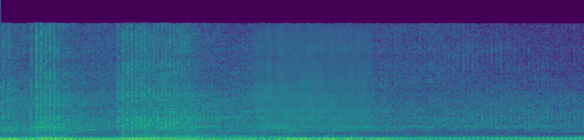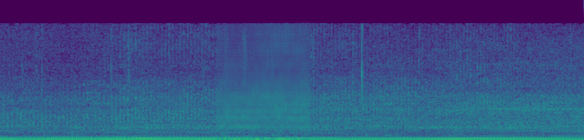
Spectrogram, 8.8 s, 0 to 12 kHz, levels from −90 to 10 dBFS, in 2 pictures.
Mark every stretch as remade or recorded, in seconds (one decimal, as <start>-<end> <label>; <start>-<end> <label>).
0.0-1.9 recorded; 1.9-2.8 remade; 2.8-6.0 recorded; 6.0-6.7 remade; 6.7-8.8 recorded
